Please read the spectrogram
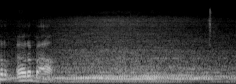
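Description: A motor vehicle engine running with a steady drone from about half a second in.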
